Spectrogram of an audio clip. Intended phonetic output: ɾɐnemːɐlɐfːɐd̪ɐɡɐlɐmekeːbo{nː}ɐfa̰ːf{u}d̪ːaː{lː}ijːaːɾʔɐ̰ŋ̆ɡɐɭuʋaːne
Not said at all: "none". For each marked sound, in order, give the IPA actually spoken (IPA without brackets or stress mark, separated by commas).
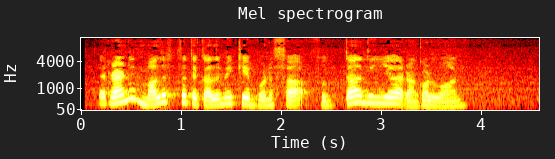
n, u, l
